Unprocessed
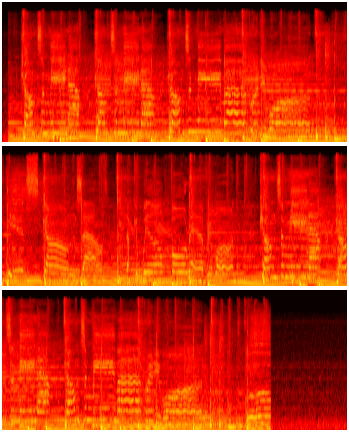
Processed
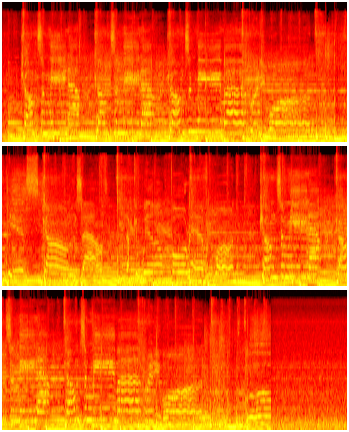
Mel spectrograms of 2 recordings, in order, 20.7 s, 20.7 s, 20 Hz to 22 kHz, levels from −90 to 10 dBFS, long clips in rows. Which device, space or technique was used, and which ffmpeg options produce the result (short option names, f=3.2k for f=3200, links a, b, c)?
loud club master: -af "acompressor=threshold=-29dB:ratio=2,asoftclip=type=hard:threshold=-22.5dB,alimiter=level_in=34.5dB:limit=-1dB:release=50:level=0:latency=1,volume=-7.5dB"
